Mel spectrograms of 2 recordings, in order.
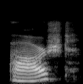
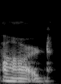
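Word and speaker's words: àird: And in English, it's been changed into aired, but in Gaelic, it's arsht. In Lewis, you don't say the sh bit, you just say ard.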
